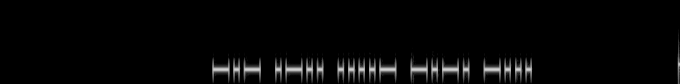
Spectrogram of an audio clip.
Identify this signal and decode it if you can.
Morse code, heard as a keyed tone, about 22 wpm, 700 Hz. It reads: KL4CB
